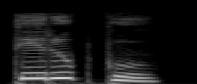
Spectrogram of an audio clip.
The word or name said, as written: ತಿರುಪ್ಪು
